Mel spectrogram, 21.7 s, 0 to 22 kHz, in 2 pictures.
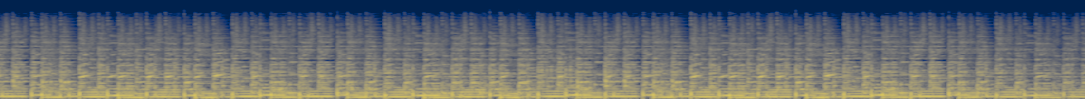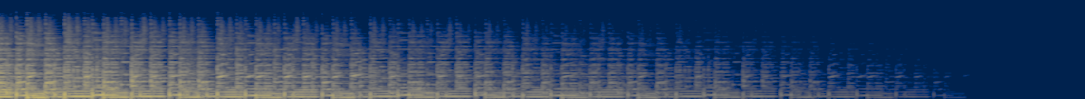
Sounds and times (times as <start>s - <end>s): Video game music: 0.0s - 20.4s.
